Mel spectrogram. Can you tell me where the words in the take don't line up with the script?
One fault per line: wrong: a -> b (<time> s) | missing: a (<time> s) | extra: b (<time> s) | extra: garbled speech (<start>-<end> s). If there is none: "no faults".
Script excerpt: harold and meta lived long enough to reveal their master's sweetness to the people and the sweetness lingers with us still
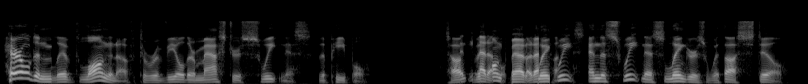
missing: meta (0.5 s)
missing: to (3.1 s)
extra: garbled speech (4.5-5.9 s)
